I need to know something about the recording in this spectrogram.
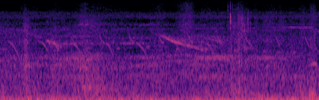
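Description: Small birds chirping in short, quick calls over a low steady rumble.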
